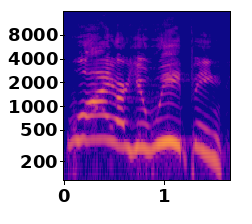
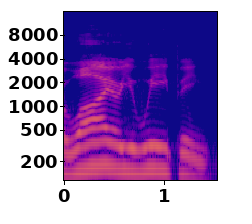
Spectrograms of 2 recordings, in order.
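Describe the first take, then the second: First: It is said in a bright, joyful tone. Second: It is said in a flat, somber tone. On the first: The question comes from someone who knows good news. The speaker calls it right. "is a joyful question" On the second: The question expresses sorrow and sadness. The speaker calls it wrong. "we read it with those stoic words"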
